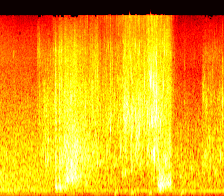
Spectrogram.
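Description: A hook splashes into the sea.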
